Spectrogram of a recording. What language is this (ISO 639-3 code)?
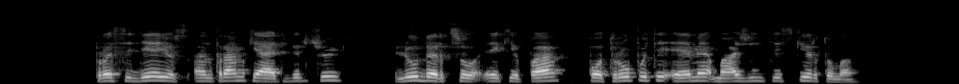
lit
